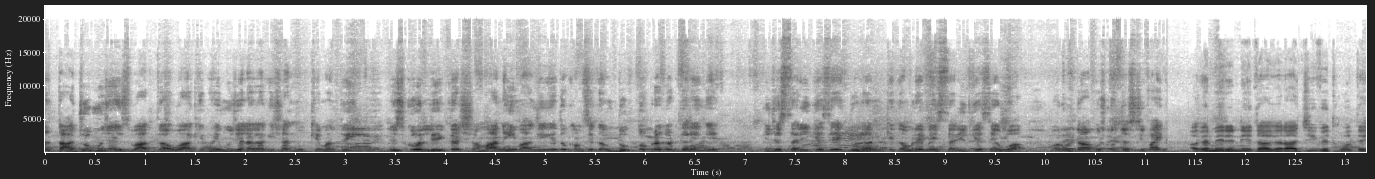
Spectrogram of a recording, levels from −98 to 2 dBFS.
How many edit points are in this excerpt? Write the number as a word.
one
